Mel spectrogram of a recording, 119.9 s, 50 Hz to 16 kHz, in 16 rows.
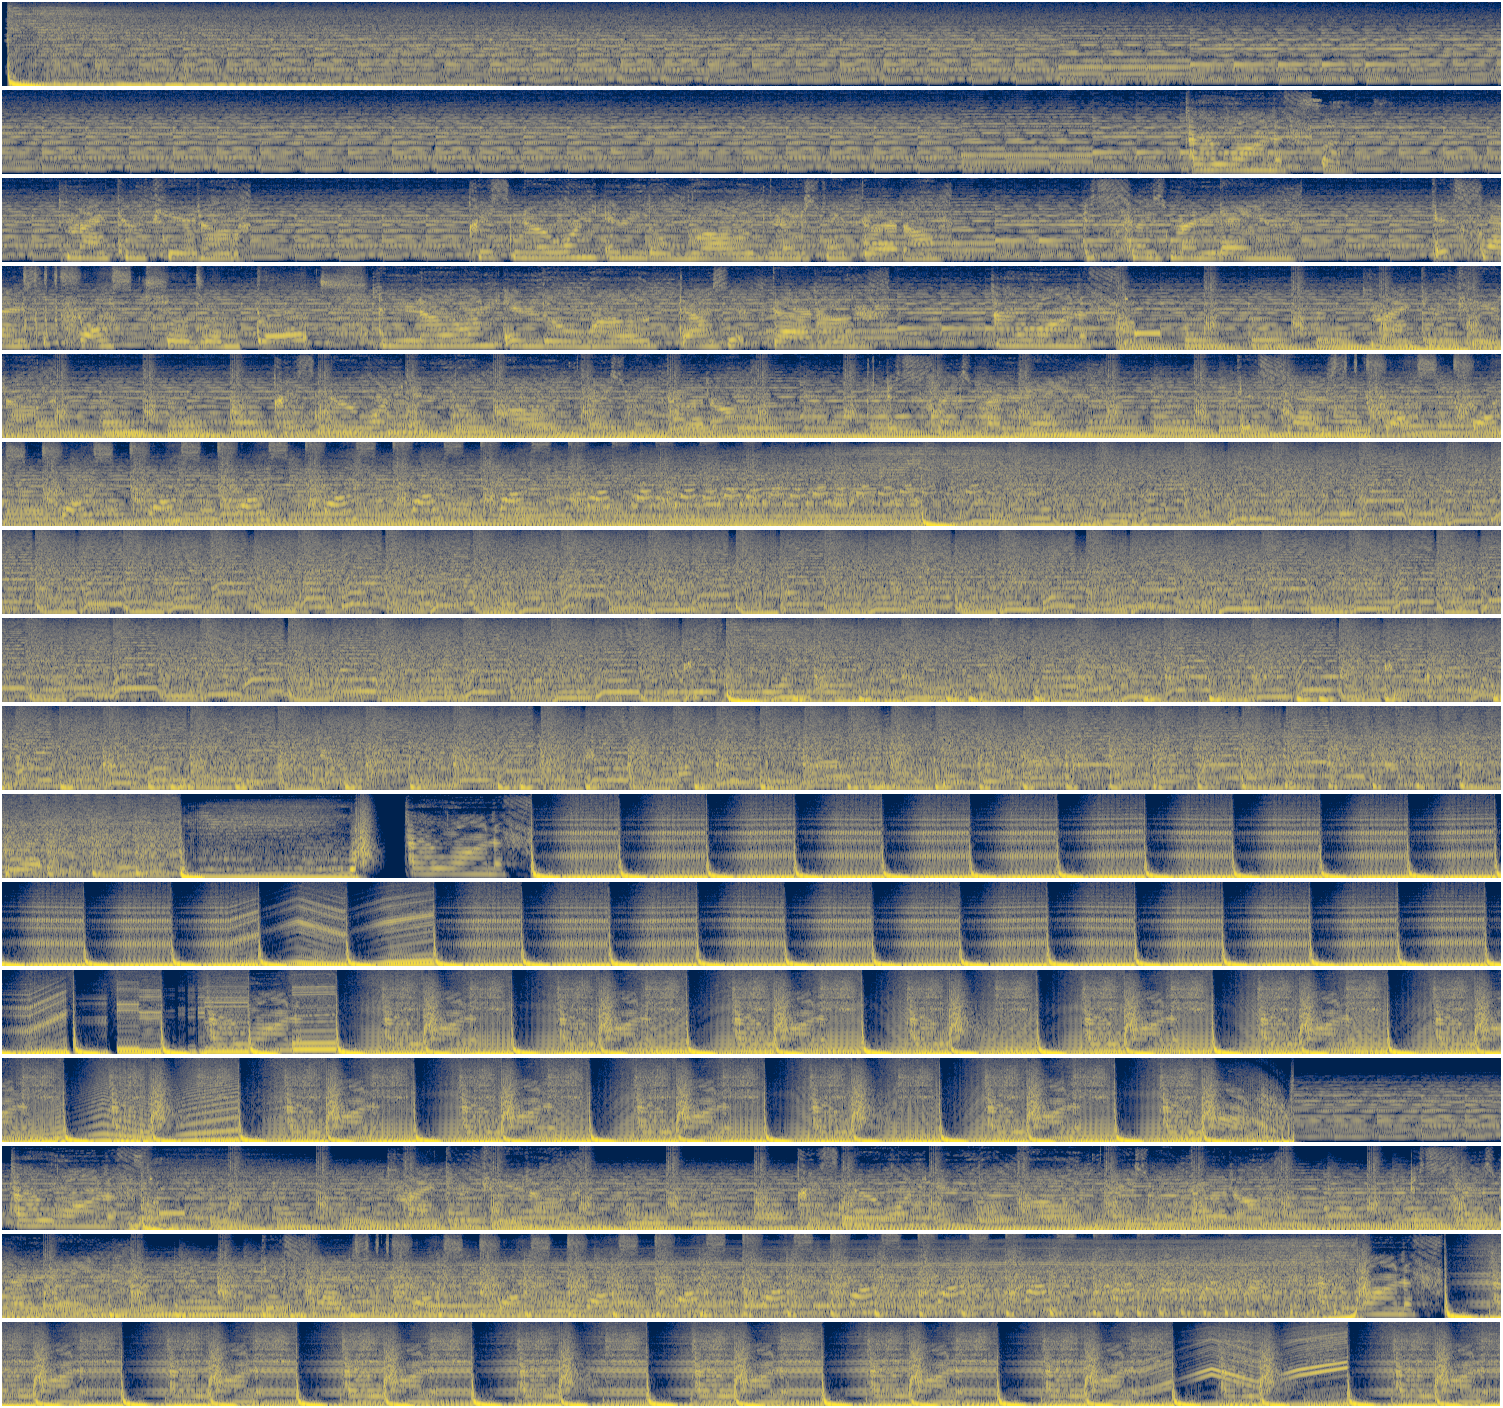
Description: BPM137-137
Audio QualityPerfect (High Quality)
Full Length Song (not arcade length cut)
